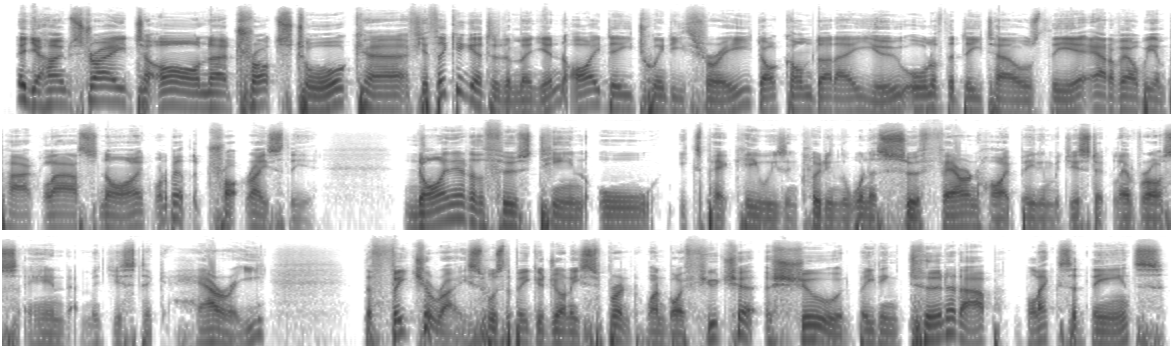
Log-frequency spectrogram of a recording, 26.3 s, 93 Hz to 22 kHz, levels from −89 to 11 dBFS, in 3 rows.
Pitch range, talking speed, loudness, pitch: 90-120 Hz, 160 wpm, -22 LUFS, 100 Hz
